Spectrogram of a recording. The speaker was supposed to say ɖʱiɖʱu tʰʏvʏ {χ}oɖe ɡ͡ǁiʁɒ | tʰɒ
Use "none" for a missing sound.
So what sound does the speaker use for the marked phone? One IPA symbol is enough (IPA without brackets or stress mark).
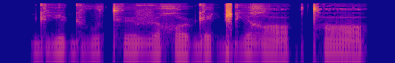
χ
